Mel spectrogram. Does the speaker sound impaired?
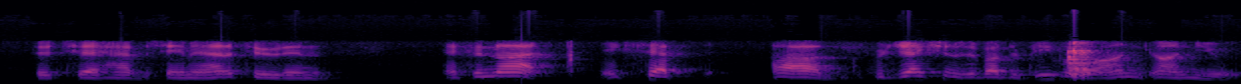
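Yes: Parkinson's disease; young onset, diagnosed by a neurologist at age 29, managed with medications.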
